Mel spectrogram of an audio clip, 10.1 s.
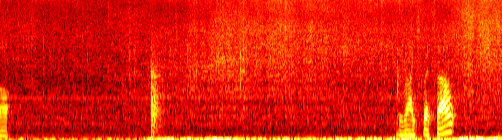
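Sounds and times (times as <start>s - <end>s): food sizzling in a wok: 0.0s - 10.0s
spatula stir-frying: 0.0s - 10.0s
sharp knock: 3.0s - 3.4s.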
